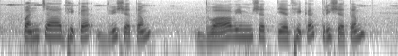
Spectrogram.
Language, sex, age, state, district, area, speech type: Sanskrit, female, 45-60, Karnataka, Chikkaballapur, urban, spontaneous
